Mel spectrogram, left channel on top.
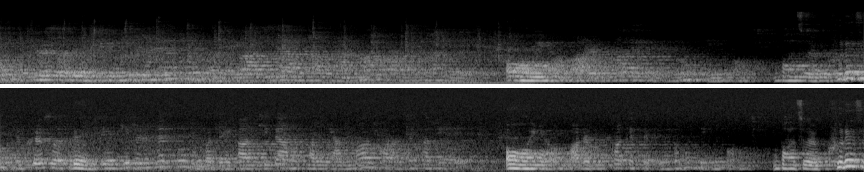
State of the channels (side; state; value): right; noise; hiss, 20 dB below the sound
